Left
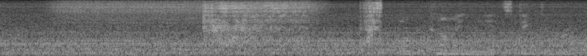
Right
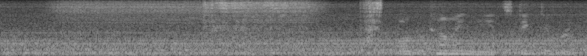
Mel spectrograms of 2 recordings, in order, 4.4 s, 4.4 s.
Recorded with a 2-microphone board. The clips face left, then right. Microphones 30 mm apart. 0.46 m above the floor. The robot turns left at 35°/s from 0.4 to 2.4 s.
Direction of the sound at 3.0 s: 15° right (ahead or behind).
